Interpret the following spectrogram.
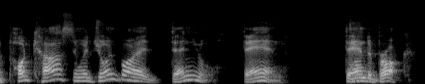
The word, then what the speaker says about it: de Brock: All right, we're back with another podcast, and we're joined by Dan de Brock. Did I say it right? Yeah, you actually did. Most people go Dubrocky.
